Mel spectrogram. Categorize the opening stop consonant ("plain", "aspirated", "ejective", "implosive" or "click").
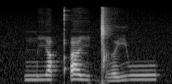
ejective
